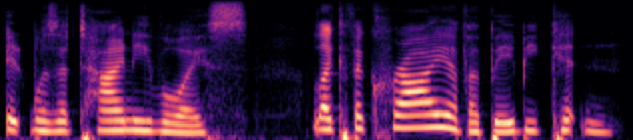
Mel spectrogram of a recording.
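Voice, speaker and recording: High-voiced woman reading a storybook aloud. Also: brisk, no room sound, studio quality. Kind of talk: expressive storybook read-aloud narration.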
